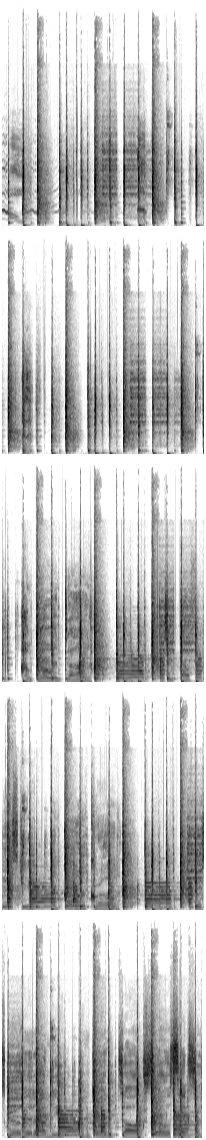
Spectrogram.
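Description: An upbeat pop song plays from a record, with a punchy, steady drum beat, bright layered instruments and a busy groove, loud and continuous throughout.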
